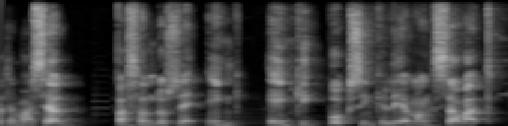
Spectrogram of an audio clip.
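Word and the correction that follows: Savate: Sabat es el nombre del calzado que usan. Entonces literalmente es un... – ¿Cómo se escribe s a v a t s S-A-V-A-T-E. No, es Sabate. Sabate.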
